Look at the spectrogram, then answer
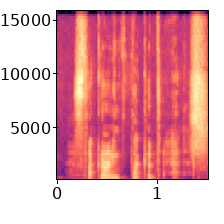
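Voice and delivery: cartoon cat voice with lisp. Mocking how the other speaker said 'human beings', Sylvester voice. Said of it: "You turned into Sylvester. You're like".

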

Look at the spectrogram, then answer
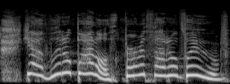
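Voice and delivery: nerdy put-on impression voice.

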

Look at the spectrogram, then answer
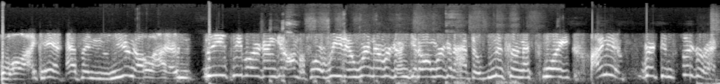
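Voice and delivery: irritable, fed-up griping. Retelling how her husband reacted while waiting to board: imitating her husband's irritable complaining. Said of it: "your impersonation of him should get an Academy Award".

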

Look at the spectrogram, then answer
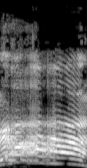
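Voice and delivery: enraged, big, high, loud yell. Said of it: "And I think he yells too".

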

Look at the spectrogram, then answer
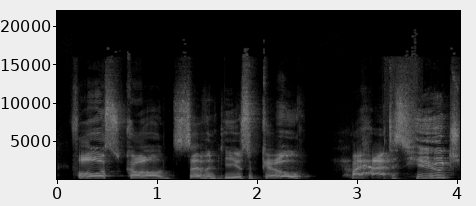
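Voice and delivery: slow voice with words drawn out. Answering with a rival Lincoln impression: Lincoln impression. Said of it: "You wanna hear mine?".

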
